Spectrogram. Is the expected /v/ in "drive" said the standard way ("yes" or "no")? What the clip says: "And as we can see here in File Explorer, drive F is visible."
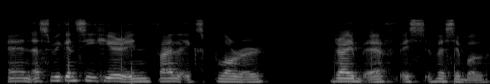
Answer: no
